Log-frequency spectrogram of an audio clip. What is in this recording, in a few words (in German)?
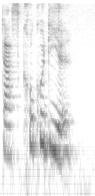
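"Krokodil", German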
